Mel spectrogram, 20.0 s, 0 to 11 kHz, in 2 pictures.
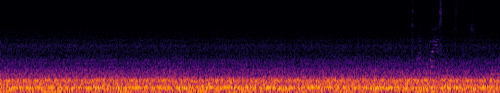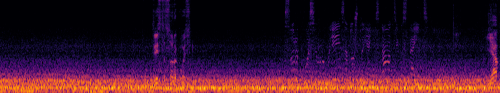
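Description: Steady low rumble of a car's engine and tyres heard inside the cabin while driving, with faint voices around 13 seconds in and again near the end.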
